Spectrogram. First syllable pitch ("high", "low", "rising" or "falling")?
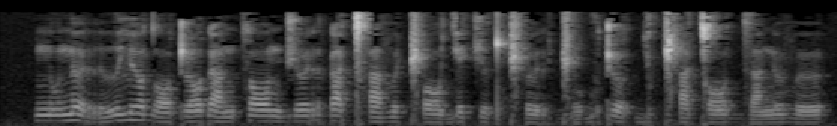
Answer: rising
